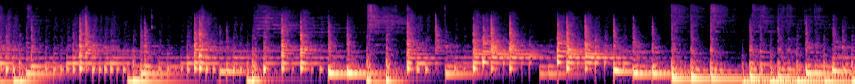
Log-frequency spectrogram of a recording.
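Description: TAMA Star drum kit played with sticks in a busy solo moving around the tom-toms, with snare, bass drum and cymbal crashes. The toms ring out at clearly different pitches.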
